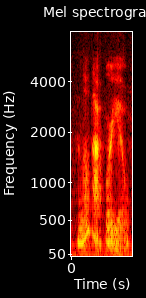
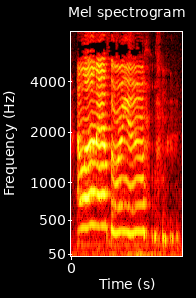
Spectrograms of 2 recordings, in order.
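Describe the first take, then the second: First: Soft, offhand approval; quiet little word of approval; soft aside. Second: High, loud put-on gush; hammed-up, raised-pitch cheer; playful loud repeat. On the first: Real, not acted. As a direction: say it under your breath, a touch softly. First take of repeated catchphrase. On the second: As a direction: belt it out in a silly high voice.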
